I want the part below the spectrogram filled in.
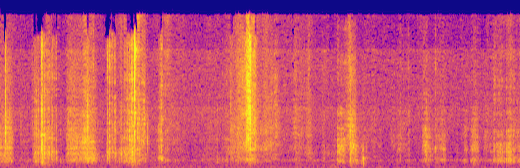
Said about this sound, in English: Now I can trim up these edges.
